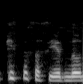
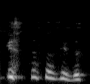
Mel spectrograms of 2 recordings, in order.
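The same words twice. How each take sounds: First: Said in the usual way. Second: A chuckle, then "¿Qué estás haciendo?" pitched higher; laughing at herself. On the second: Retold or imitated. Mother catching herself controlling, laughing. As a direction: tease yourself through a laugh. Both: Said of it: "y me da risa".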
